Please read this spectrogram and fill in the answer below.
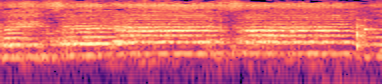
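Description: Music: a song with singing voices holding long notes.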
